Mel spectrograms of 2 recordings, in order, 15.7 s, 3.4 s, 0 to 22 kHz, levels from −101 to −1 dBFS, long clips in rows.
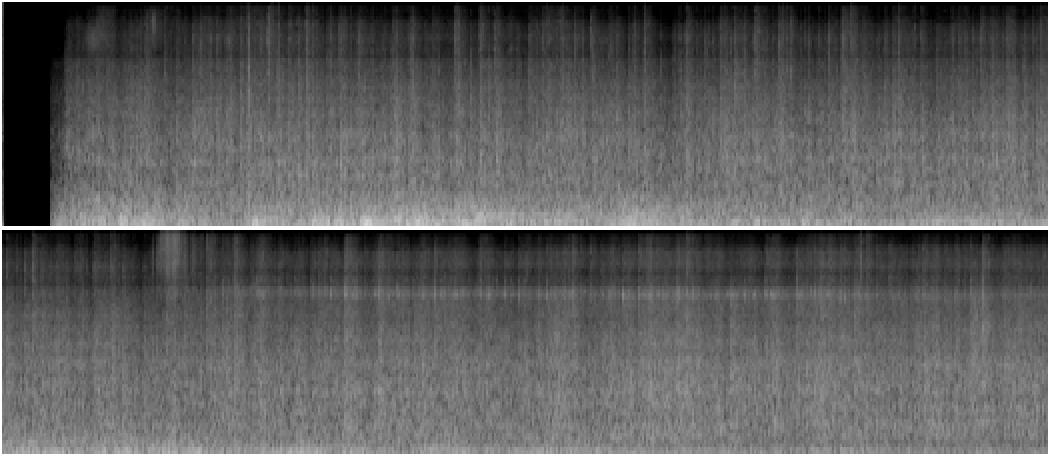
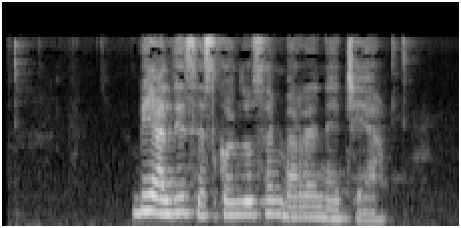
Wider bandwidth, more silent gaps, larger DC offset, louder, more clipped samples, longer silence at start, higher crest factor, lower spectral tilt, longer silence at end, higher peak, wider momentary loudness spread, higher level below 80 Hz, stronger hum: first, over 20 kHz vs 12 kHz; neither; neither; second, -37 LUFS vs -22 LUFS; neither; first, 0.35 s vs 0.1 s; about the same, 22 dB vs 24 dB; first, -5 dB/octave vs -2.5 dB/octave; second, 0 s vs 0.4 s; second, -14 dBFS vs -2 dBFS; second, 7 LU vs 19 LU; first, -42 dBFS vs -66 dBFS; neither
